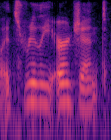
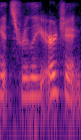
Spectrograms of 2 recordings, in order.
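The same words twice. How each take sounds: First: It is said in a harsh, demanding tone. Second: It is said in a sweet, higher tone. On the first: The listener may resist the request. "the mean voice" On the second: The request asks kindly for a hand. "the sweet voice, the higher voice"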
